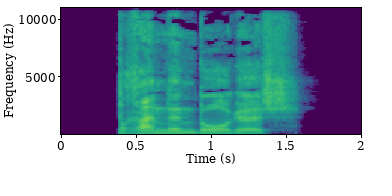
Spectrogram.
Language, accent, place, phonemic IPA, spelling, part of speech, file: German, Germany, Berlin, /ˈbʁandn̩ˌbʊʁɡɪʃ/, brandenburgisch, adjective, De-brandenburgisch.ogg
- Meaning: Brandenburg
